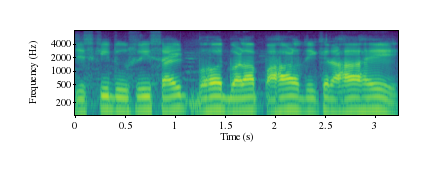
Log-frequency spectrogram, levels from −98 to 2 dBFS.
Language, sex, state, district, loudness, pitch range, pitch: Hindi, male, Uttar Pradesh, Lucknow, -15 LUFS, 125-135 Hz, 130 Hz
